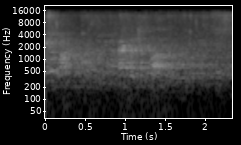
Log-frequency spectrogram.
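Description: Indistinct chatter of several children and adults talking, with no single voice standing out.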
